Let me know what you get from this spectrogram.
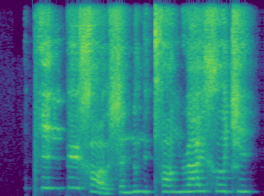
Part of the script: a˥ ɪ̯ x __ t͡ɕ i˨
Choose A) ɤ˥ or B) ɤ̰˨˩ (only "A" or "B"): A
